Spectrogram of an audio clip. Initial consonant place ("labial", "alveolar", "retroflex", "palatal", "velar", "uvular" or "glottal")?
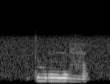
alveolar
